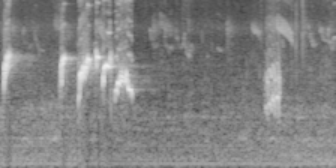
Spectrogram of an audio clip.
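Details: Red-whiskered bulbul singing, used to rouse other birds: a single clear note, then a fast, rich warbled phrase of rolling notes, followed by quiet and one more bright note, with a low background hum.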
